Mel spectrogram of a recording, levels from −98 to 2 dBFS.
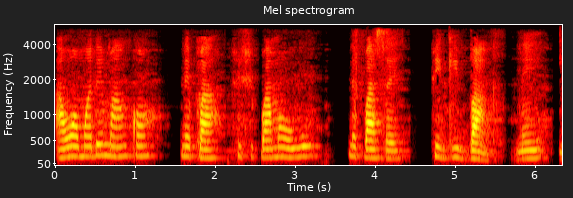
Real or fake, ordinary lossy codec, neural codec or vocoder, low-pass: real; AAC, 24 kbps; none; 5.4 kHz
